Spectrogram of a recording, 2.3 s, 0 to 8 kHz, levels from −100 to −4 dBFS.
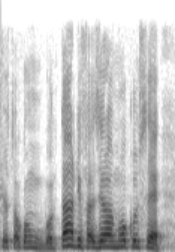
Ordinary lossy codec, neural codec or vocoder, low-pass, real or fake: none; none; 7.2 kHz; real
